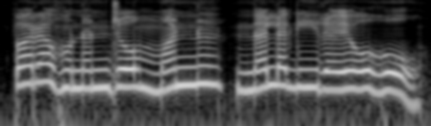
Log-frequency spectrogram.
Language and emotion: Sindhi, neutral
